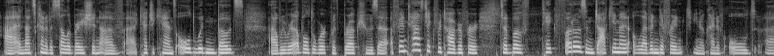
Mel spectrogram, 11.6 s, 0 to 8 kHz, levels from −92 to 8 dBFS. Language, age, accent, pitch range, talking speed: English, 20-39, American, 170-210 Hz, 200 wpm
